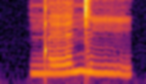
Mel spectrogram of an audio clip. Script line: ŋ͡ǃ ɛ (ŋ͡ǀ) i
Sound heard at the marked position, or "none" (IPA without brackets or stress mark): ŋ͡ǀ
